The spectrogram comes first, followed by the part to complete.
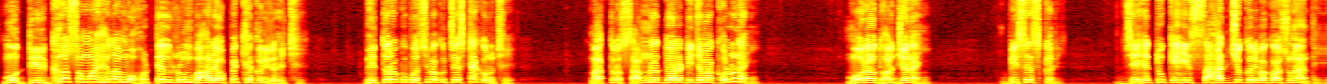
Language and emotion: Odia, angry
